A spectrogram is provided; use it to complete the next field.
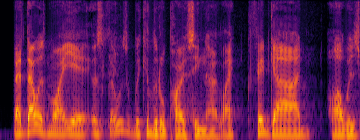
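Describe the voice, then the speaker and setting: An Australian-accented man with medium pitch, vocal fry and ordinary pitch variation talks at a very fast pace. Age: 30s. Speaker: firefighter and army veteran. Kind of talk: casual chat.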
